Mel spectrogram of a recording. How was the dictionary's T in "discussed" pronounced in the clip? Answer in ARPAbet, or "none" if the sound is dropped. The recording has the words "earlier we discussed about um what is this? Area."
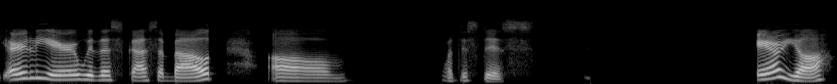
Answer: none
